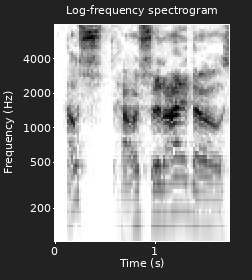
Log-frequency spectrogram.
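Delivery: put-on scratchy, grumpy old owl; a cross owl brushing her off. Owl answers crossly in story.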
